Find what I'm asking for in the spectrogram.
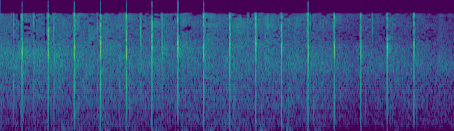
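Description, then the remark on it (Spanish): Audience applause for the maintenance staff, just before a performance of Christmas carols: a steady wash of clapping with sharp, loud individual claps standing out at a quick, fairly regular pace for several seconds, with no voices on top. “gracias también a los servicios de mantenimiento, un aplauso para ellos, que siempre están ahí.”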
